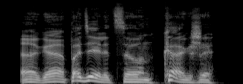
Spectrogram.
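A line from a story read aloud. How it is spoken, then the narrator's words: Contemptuous snort, man. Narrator (Russian): хмыкнул мужчина презрительно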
